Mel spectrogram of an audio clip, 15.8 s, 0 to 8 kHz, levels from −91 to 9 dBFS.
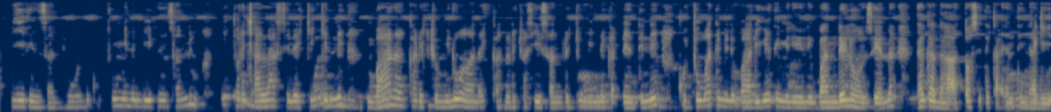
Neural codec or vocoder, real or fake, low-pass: none; real; 7.2 kHz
